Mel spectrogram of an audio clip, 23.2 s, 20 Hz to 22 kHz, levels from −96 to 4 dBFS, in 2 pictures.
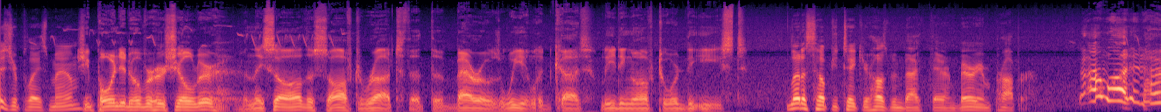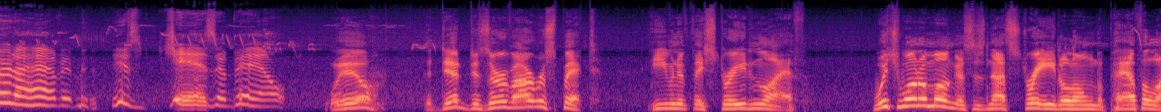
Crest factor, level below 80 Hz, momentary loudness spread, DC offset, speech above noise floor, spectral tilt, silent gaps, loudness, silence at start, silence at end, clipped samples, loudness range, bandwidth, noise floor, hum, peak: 18 dB; -48 dBFS; 14 LU; under 0.1%; 34 dB; -4.5 dB/octave; none; -18 LUFS; 0 s; 0 s; under 0.1%; 5 LU; 19.5 kHz; -52 dBFS; none; 0 dBFS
